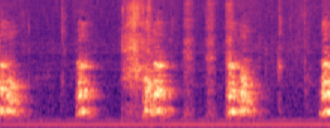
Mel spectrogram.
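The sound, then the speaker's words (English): Several junkyard dogs bark in short, loud bursts, roughly one every second, with a steady low hum running underneath throughout. “the dogs are here! We gotta go! It's the junkyard dogs!”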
